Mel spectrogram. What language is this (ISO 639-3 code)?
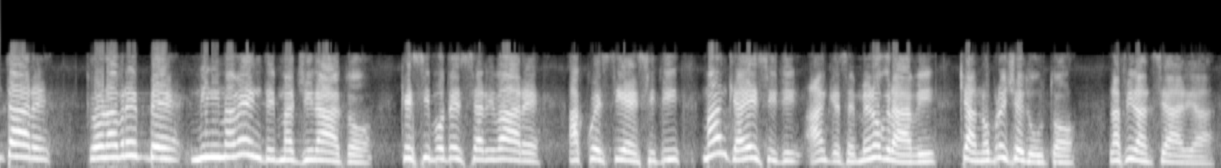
ita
